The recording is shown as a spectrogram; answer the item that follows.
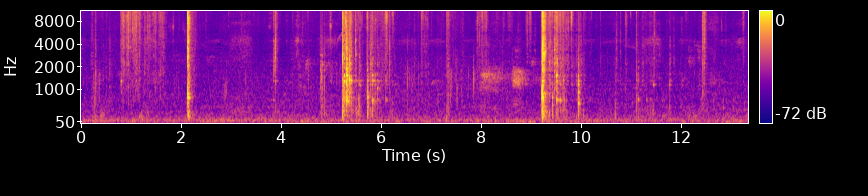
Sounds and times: Stacking wood 5.2 - 6.2
Stacking wood 9.2 - 10.2

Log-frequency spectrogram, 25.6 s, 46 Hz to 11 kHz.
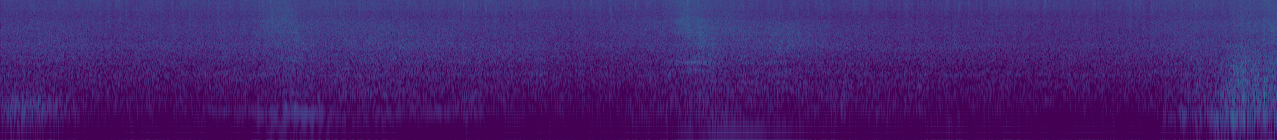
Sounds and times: heavy rain 0.0 - 25.5
Thunderstorm 0.0 - 1.5
occasional cars passing by 0.1 - 25.5
Thunderstorm 12.9 - 17.2
Thunderstorm 23.5 - 25.5

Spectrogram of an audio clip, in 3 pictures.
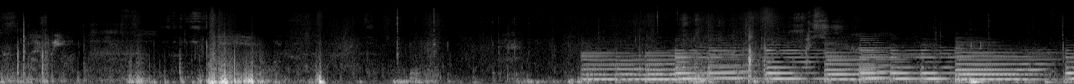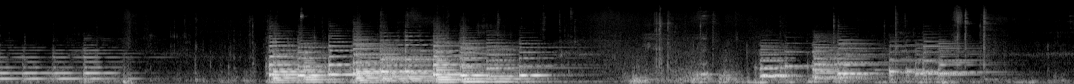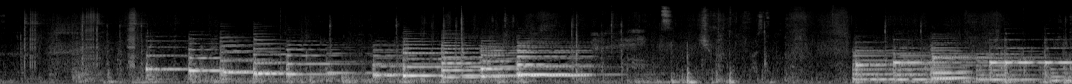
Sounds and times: plays the out of tune piano 5.6 - 21.7
plays the out of tune piano 22.8 - 28.1
plays the out of tune piano 29.8 - 32.2

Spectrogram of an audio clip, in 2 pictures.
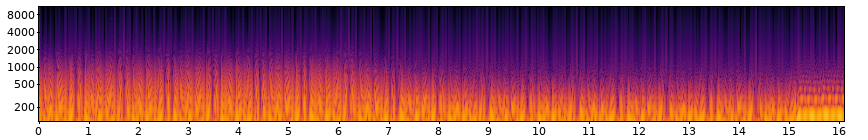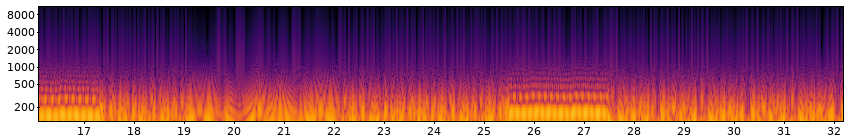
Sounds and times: synth 25.4 - 28.2

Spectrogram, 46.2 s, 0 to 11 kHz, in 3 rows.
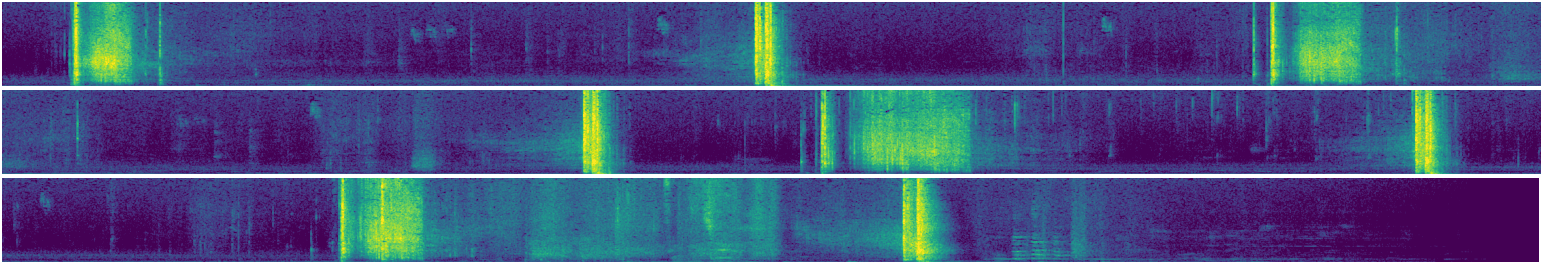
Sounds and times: Modern Front Door open and close 0.6 - 1.9
slam 0.7 - 1.7
Modern Front Door open and close 6.6 - 8.2
slam 7.0 - 8.1
Modern Front Door open and close 12.5 - 14.6
slam 12.6 - 14.2
Modern Front Door open and close 20.3 - 21.8
slam 20.8 - 21.7
Modern Front Door open and close 29.0 - 30.0
slam 29.3 - 30.0
Modern Front Door open and close 38.3 - 40.5
slam 39.5 - 40.4

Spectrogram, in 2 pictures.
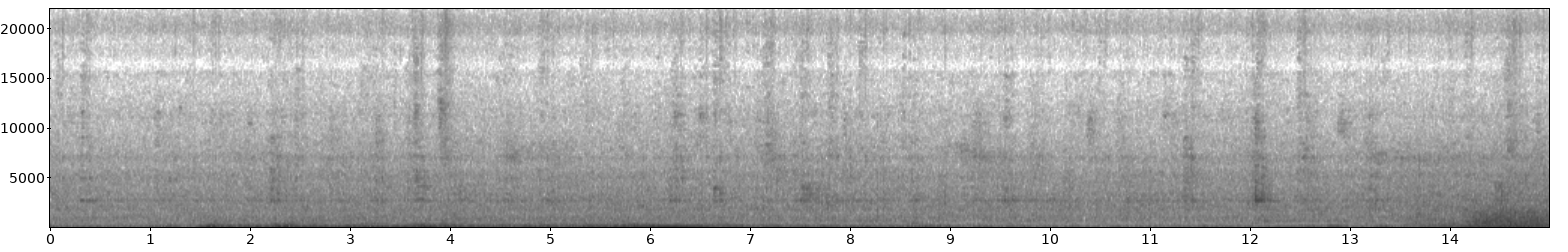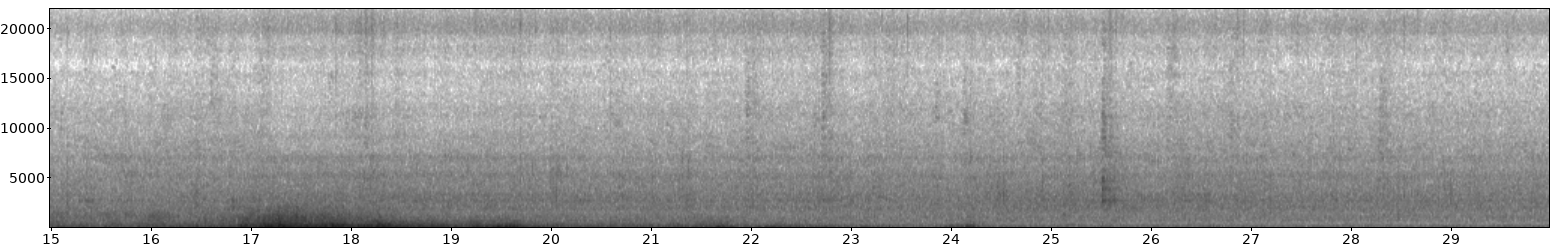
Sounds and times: steady rainfall 0.0 - 29.9
distant rumbles of thunder 1.0 - 9.3
distant rumbles of thunder 13.4 - 25.6

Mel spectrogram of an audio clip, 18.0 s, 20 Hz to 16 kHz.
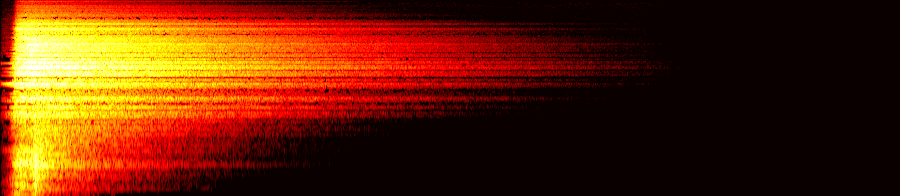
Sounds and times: Reverse cymbals 0.0 - 6.7

